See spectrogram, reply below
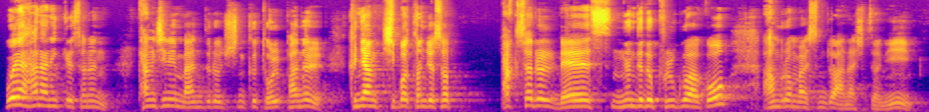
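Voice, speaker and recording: A male pastor preaching in a church with a somewhat high voice. His delivery is animated, and he keeps turning to the congregation with questions. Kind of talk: sermon. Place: church sanctuary.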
